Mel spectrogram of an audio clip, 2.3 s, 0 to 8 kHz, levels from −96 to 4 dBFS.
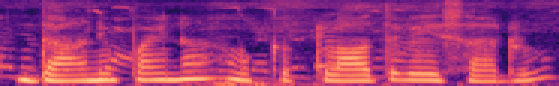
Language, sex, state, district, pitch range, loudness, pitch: Telugu, female, Andhra Pradesh, Annamaya, 200-230 Hz, -15 LUFS, 215 Hz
